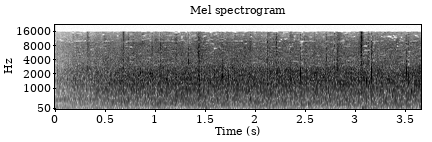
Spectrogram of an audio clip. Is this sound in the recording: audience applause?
yes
